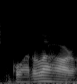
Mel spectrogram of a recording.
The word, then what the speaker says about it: Guadalajara: Guadalajara, hometown.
